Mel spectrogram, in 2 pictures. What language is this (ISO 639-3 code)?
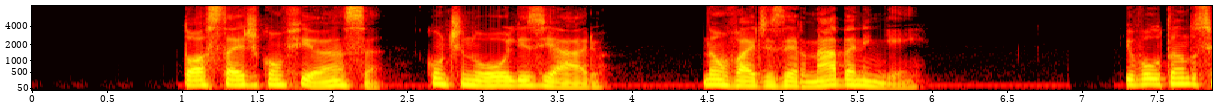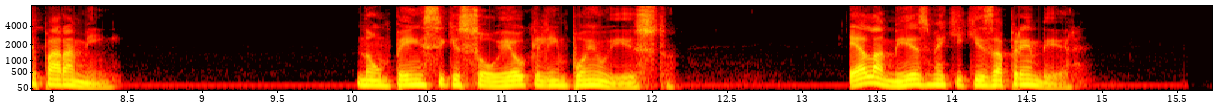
por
